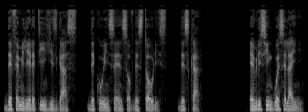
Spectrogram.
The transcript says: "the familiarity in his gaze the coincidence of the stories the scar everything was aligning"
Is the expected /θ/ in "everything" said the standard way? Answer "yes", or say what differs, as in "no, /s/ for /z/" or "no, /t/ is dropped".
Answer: no, /s/ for /θ/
